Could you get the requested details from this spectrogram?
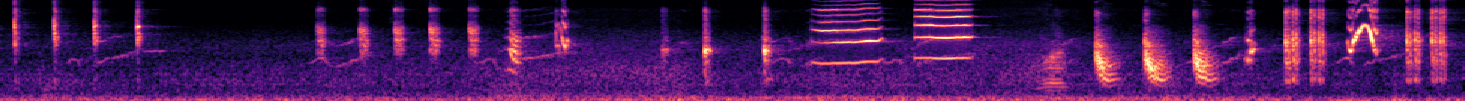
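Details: Black-winged myna in full song, used as a training recording for other songbirds: sharp clicks and chips, then two rich harmonic rasping notes mid-phrase, followed by dense buzzy bursts and scratchy high notes.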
